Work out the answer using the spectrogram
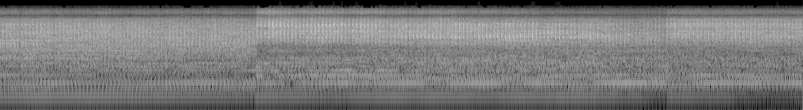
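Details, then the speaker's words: Curbside Honda push mower mowing under load, air filter borrowed from a pressure washer: heavy, uneven knocking through the drone; owner suspects the engine needs a rebuild or a connecting rod is coming loose, not confirmed. "so it runs it mows that is awesome but it has a terrible terrible knock in I'm pretty sure the motor probably be rebuilt or the connecting rods coming loose"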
